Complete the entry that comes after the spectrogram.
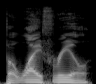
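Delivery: ordinary delivery, nothing marked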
